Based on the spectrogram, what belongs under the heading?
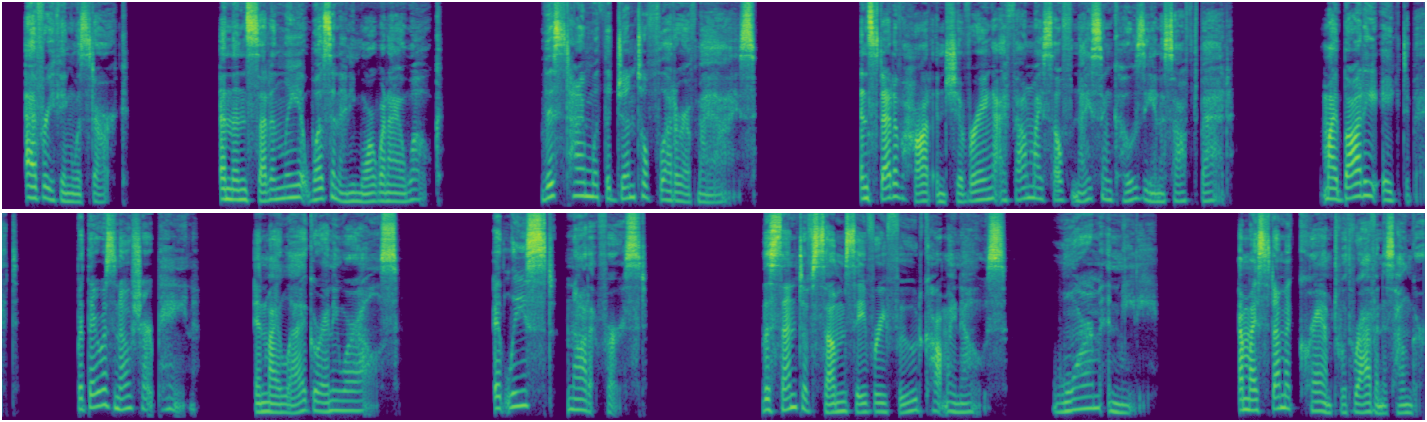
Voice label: Fantasy Romance Scottish Accent; Her Scottish Hero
